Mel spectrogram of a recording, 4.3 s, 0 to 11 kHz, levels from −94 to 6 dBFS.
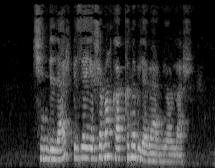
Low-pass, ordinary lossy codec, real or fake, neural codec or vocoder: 9.9 kHz; MP3, 48 kbps; real; none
